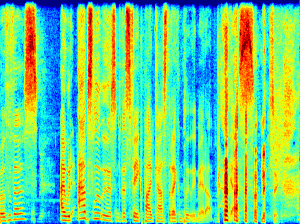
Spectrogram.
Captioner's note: laughter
